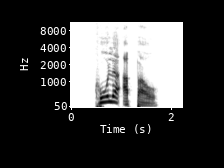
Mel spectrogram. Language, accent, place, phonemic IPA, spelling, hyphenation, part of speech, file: German, Germany, Berlin, /ˈkoːlə.ˌapbaʊ̯/, Kohleabbau, Koh‧le‧ab‧bau, noun, De-Kohleabbau.ogg
- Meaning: coal mining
